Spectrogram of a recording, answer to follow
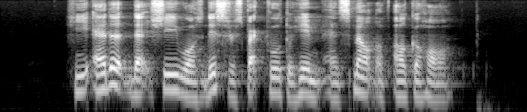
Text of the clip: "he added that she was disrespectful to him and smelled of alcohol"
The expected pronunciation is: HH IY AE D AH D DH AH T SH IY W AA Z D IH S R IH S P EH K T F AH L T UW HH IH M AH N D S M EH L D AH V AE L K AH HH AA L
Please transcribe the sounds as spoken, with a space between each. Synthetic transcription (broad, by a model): HH IY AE D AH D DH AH T SH IY W AA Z D IH S R IH S P EH K T F AH L T UW HH IH M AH N S M EH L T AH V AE L K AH HH AA L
